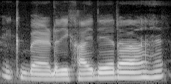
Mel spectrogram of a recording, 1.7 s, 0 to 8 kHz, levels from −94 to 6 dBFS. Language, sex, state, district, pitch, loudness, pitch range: Hindi, male, Uttar Pradesh, Shamli, 145 Hz, -13 LUFS, 130-155 Hz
